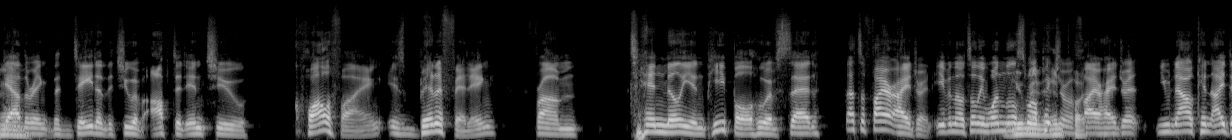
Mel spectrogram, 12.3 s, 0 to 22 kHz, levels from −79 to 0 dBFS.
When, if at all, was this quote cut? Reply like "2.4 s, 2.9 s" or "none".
none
